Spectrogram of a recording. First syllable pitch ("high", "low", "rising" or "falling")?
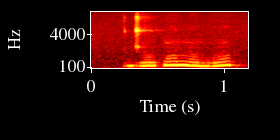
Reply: low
